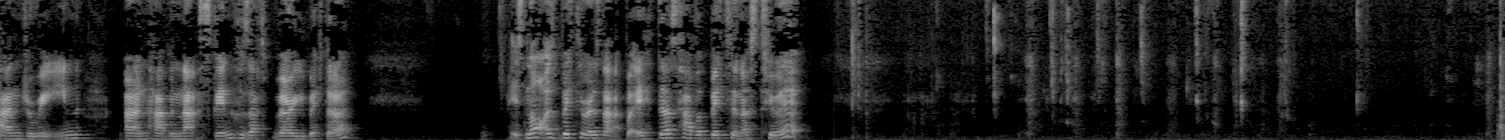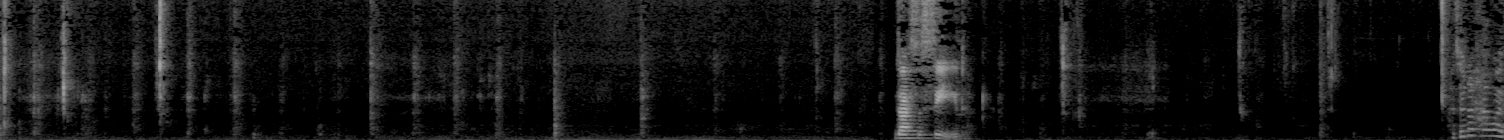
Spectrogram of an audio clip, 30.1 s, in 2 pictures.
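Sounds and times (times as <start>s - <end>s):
low steady hum: 0.0s - 30.0s
person chewing fruit: 8.3s - 24.0s, 24.7s - 29.5s.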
